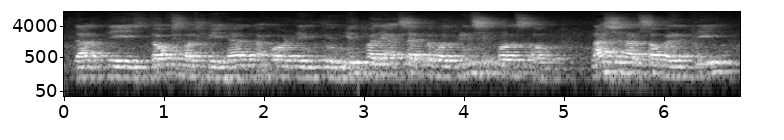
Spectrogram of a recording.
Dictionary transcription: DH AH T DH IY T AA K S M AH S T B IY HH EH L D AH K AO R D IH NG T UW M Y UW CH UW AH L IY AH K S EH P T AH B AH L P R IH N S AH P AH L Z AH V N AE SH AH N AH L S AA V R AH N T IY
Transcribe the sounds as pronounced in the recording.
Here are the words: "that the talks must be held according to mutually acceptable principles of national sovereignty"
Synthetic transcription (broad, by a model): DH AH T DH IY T AA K S M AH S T B IY HH EH L D AH K AO R D IH NG T UW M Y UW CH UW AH L IY AH K S EH P T AH B AH L P R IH N S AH P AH L S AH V N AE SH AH N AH L S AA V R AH N T IY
